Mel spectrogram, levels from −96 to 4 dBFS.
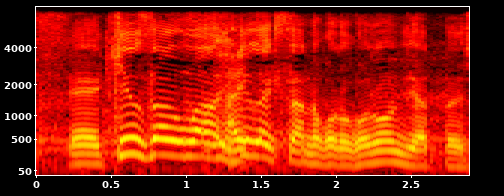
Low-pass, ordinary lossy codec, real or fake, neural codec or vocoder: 7.2 kHz; none; fake; vocoder, 44.1 kHz, 80 mel bands, Vocos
